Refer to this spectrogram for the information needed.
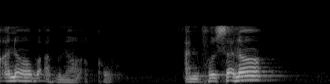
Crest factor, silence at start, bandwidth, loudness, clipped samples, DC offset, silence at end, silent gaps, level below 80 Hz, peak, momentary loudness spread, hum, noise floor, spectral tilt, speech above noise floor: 18 dB; 0 s; 6.4 kHz; -29 LUFS; under 0.1%; under 0.1%; 0.5 s; none; -70 dBFS; -14 dBFS; 24 LU; none; -68 dBFS; -5 dB/octave; 38 dB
